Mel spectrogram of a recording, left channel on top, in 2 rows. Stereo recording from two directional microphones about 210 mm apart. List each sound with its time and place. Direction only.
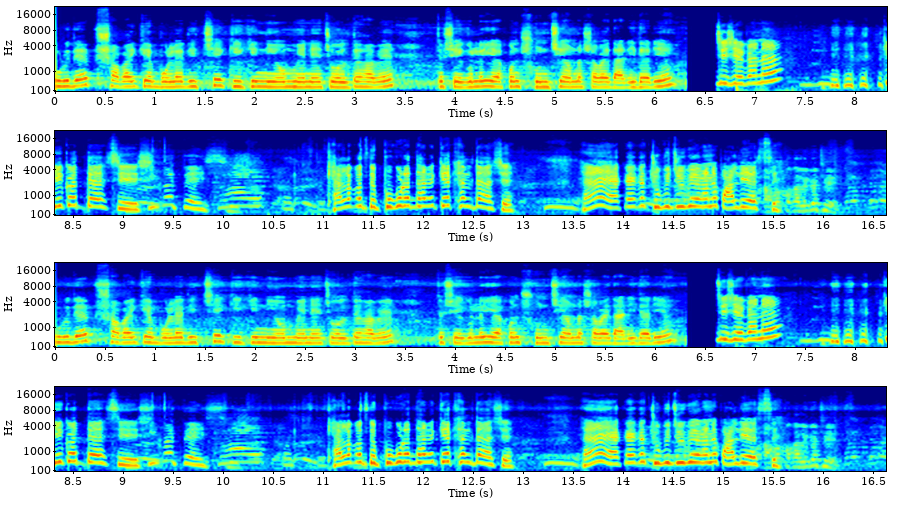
0.1 s speech: 20° left (ahead or behind)
2.4 s speech: 10° right (ahead or behind)
3.8 s a woman's voice: 10° right (ahead or behind)
4.0 s speech: 15° left (ahead or behind)
4.3 s speech: 10° right (ahead or behind)
7.7 s a woman's voice: centre (ahead or behind); by 15.4 s 15° right (ahead or behind)
15.7 s speech: 40° right (ahead or behind)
